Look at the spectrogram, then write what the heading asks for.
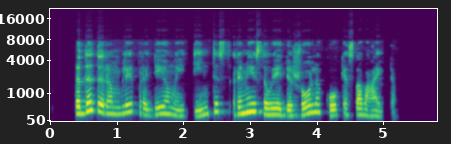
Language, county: Lithuanian, Klaipėda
